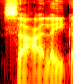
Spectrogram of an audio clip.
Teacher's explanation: کاف کو باریک پڑھیں گے، لمبا نہیں کرنا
